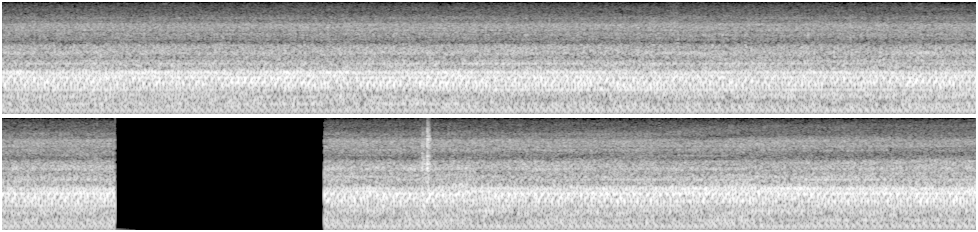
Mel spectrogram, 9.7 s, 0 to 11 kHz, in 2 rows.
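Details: Honda-clone generator (made in China) with a Champion plug (possibly J11) and oil changed twice to Castrol GTX 10W30: steady, even hum with no misses, knocks or surging over the whole run; running healthily.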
